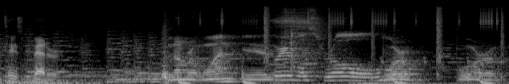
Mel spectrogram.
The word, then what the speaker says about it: boerewors: Boerewors roll. How do you pronounce this? I'm not Afrikaans. How do you pronounce this the proper way? Boerewors.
